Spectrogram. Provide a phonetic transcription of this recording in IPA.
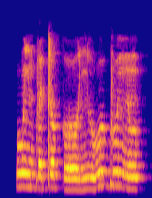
wĩ˧bə˧do˦˨koː˨ ɲu˨wu˦ɡu˦ nũ˧

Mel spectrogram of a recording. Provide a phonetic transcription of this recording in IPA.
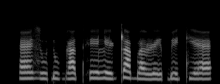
æ˦zu˨ɗu˧ɡa˧ t̪ʰe˧le˨˦ʈa˧ba˨ ɭe˨ ɓe˧ tʲæ˦

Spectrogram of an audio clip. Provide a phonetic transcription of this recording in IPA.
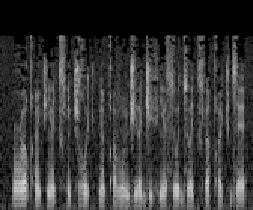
ʕuqʼẽ t͡ʃẽɐ̯t͡ɕʰẽt͡ʃʁut͡ʃpʲẽ qʼʊvõd͡ʒɨɐ̯d͡ʒə fʲẽɐ̯sʊd͡zʊɐ̯ t͡ɕʰɯqʼyt͡ʃd͡zɛ

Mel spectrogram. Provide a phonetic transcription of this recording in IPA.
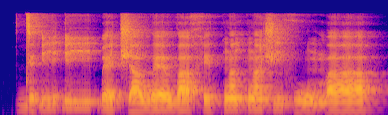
dɪ˨ɗi˨˦ɗiː˦ ɓɛ˨t͡ʃa˨ wɛ˦ wa˨he˨ kʷã˦kʷã˦ ʃi˦fu˨wũ˨maː˦

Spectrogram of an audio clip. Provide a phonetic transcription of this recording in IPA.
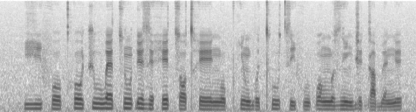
ɣi˨ foː˨kʰoː˦t͡ʃuː˦wɛ˦ t͡sũ˦ɗɪ˦ zɪ˨he˦t͡sɔ˨tʰeː˨ ŋo˨pʰĩ˦ɡʷi˨ tʰuː˦t͡si˨fu˨ɓɔ˦ ŋʊ˦zĩ˦ ɡɪ˦ ɡa˨bɛ˨ŋɪ˦

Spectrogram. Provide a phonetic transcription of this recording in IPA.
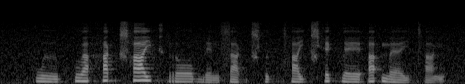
kwɯː˩˦pʰu˧a̯ha˥˩k̚t͡ɕʰa˥˩j kʰroː˧be˩˦n sa˨˩k̚ t͡ɕʰɯ˨˩k̚tʰa˧jt͡ɕʰe˦˥k̚leː˧ ʔa˦˥ʔmɛː˨˩jtʰa˨˩ŋ

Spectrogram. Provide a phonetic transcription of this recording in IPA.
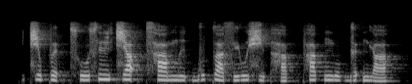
t͡ɕə˧pe˨ʔt͡sʰu˧sĩ˥˧ t͡ɕa˦ʔ t͡sʰa˧mi˨ʔɡu˦t̪a˨˩ sju˦ɕi˨ʔ ha˨k̚ pʰa˦k̚ŋu˧ ɡe˦ʔŋja˨˦

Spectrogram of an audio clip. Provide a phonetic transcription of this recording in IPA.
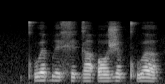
kʷʼɛbe xeɡaʔɔʒɐ kʷʼɐ

